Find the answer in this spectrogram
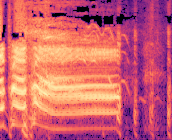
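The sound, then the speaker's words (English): A person imitates a foghorn with their voice: one loud, steady, droning note held for about a second, then a few short, faint breathy sounds. “I can do a foghorn interpretation very well.”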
